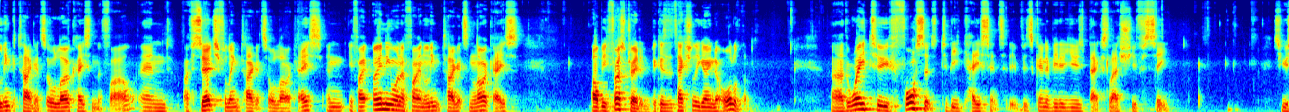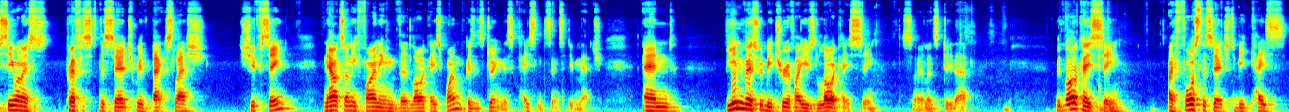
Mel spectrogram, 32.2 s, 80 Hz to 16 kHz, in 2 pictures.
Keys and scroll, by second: 1.7 /, 2.3 Up, 3.3 Return, 6.4 n, 6.7 n, 7.3 n, 7.8 n, 9.1 n, 9.4 n, 11.5 /, 12.4 Up, 12.7 Left, 13.0 Left, 13.1 Left, 13.2 Left, 20.5 n, 20.8 n, 27.6 /, 28.0 Up, 28.7 Left, 29.0 Left, 29.1 Left.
